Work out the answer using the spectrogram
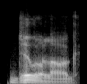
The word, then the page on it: duologue: British English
